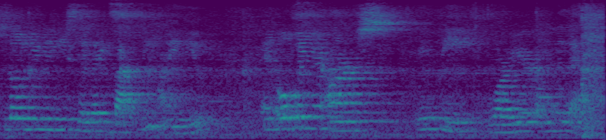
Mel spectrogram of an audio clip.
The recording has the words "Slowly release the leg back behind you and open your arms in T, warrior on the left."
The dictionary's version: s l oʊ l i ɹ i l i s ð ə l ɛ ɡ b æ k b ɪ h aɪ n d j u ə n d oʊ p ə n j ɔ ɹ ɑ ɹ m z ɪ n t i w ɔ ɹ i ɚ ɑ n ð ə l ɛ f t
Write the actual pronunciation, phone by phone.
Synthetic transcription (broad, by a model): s l oʊ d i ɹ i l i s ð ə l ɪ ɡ b æ k b ɪ h aɪ n d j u ə n d oʊ p ə n j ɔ ɹ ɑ ɹ m s ɪ n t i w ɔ ɹ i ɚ ɑ n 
